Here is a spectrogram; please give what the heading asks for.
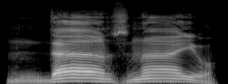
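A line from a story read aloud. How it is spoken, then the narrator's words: Tired. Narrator (Russian): устало произнес он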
